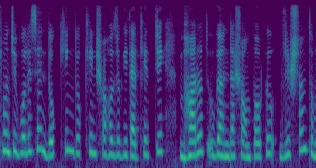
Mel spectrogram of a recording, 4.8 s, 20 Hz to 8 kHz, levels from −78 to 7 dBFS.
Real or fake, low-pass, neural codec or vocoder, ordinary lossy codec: fake; 7.2 kHz; codec, 16 kHz, 0.8 kbps, ZipCodec; none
